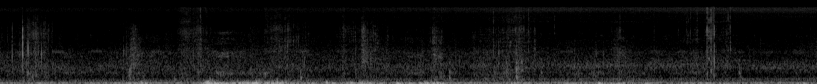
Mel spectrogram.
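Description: Footsteps walking through tall grass and low brush, with rustling stems and a few short clicks scattered through. A louder low rumble comes about two seconds in and lasts about a second.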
